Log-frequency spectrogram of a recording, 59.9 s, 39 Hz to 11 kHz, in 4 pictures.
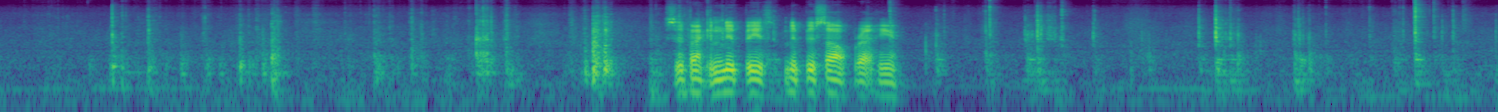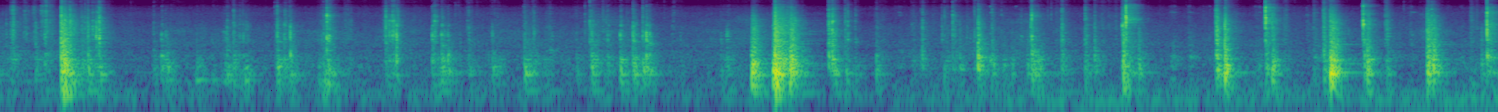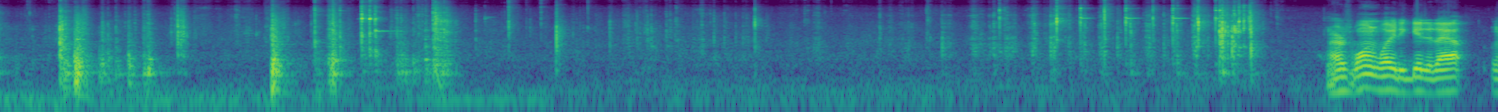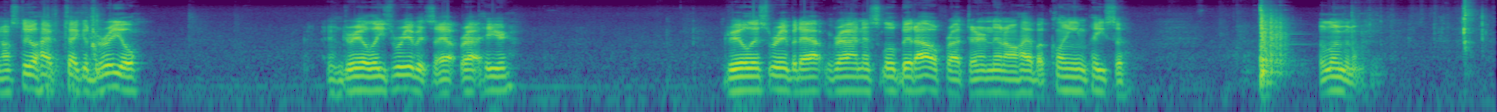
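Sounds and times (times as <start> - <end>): small parts being pried apart: 0.6 - 6.6, 12.0 - 42.9, 58.5 - 59.9
wire nippers clicking and snapping: 24.2 - 26.8.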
